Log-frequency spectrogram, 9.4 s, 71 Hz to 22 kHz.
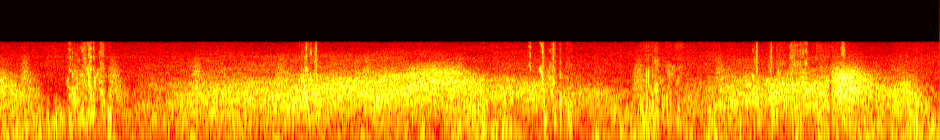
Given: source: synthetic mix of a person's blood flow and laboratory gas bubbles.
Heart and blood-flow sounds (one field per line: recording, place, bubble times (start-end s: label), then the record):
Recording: Doppler ultrasound of blood flow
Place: subclavian vein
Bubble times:
0.66-1.16 s: bubbles
2.97-3.23 s: bubbles
5.26-5.75 s: bubbles
6.38-6.84 s: bubbles
7.45-8.10 s: bubbles
8.17-8.58 s: bubbles
From the record:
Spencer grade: 2 (many but less than half of the cardiac periods contain bubble signals, singularly or in groups)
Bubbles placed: anywhere in the cardiac cycle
